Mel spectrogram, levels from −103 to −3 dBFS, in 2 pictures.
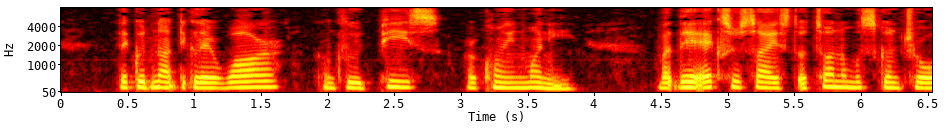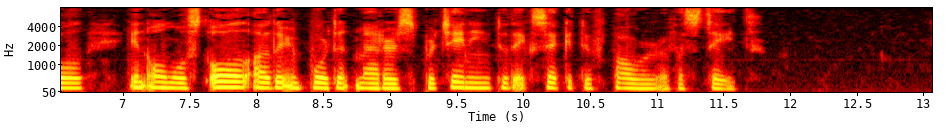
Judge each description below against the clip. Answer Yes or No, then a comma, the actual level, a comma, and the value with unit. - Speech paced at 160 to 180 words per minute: No, slow, 135 wpm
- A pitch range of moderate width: No, narrow, 2.1 semitones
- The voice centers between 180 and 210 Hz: Yes, medium, 185 Hz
